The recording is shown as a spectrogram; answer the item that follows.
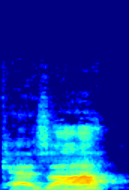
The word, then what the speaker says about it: Kazza: You've got to say it like that with an Aussie accent. Kazza.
